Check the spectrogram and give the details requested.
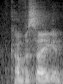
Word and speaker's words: ConversHagan: ConversHagan.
